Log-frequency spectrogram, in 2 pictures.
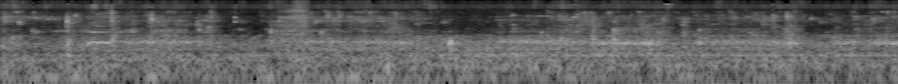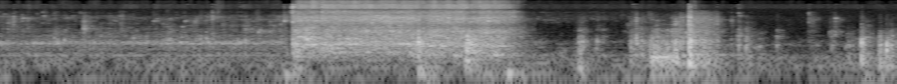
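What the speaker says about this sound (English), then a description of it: "I'm going to add a little bit more water to this" Water splashes and pours into a container in a kitchen, a louder gushing burst after a stretch of quieter trickling and dripping, with some background hum.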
